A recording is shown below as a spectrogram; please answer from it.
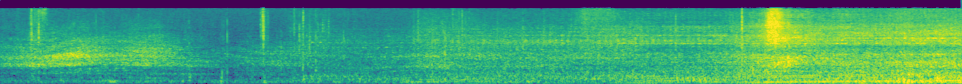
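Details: Car pulling under load with a light, uneven rattle over rising engine drone, only audible under load, not at idle; exhaust smell in cabin but no exhaust leak found; rattle under load.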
